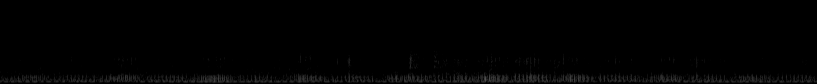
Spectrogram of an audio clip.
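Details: Pilar, a pet cat, purring continuously; low rhythmic pulsing rumble with regular breathing cycles, soft and even throughout, quiet room background.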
